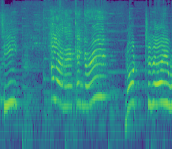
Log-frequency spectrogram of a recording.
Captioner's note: high-pitched vice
